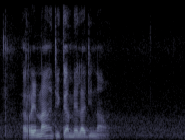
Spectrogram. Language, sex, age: Northern Sotho, male, 21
